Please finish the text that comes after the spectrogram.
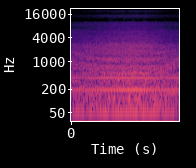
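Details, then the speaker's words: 2011 Crown Victoria manual-swapped V8 idling up to temperature, not overheating: steady whooshing radiator fan with low hum running seemingly constantly; fan replacement considered. "it's not overheating but the fan runs seems like constantly uh so we're going to have to get that figured out"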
